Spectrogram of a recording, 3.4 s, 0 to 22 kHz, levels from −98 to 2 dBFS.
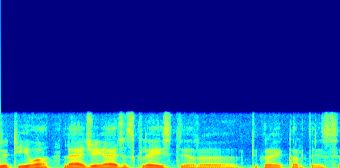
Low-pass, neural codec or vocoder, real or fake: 7.2 kHz; none; real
